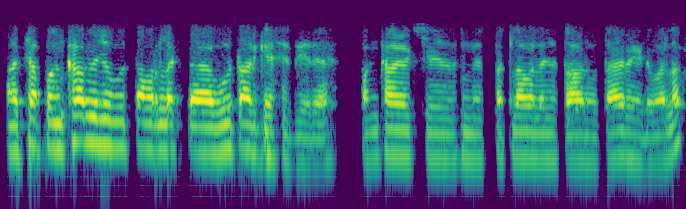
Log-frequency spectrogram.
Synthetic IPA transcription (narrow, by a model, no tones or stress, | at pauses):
ɐtːʃʰapɐ̃ŋkʰamẽd͡ʒoːʋoːt̪ːaɐɾlɐɡ̚t̪aɦɛʋot̪aːɾkɛːsed̪eːɾɛːpɐ̃ŋkʰakeʊsmẽpɐt̪laʋaːlad͡ʒoːt̪aːɾɦoːt̪aɦɛɾeːɖʋaːla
